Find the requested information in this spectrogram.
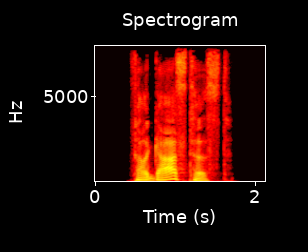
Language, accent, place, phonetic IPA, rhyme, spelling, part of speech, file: German, Germany, Berlin, [fɛɐ̯ˈɡaːstəst], -aːstəst, vergastest, verb, De-vergastest.ogg
- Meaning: inflection of vergasen: 1. second-person singular preterite 2. second-person singular subjunctive II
